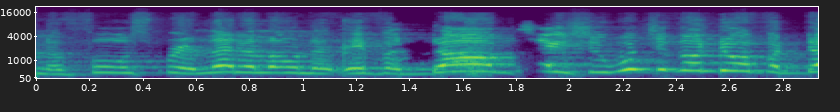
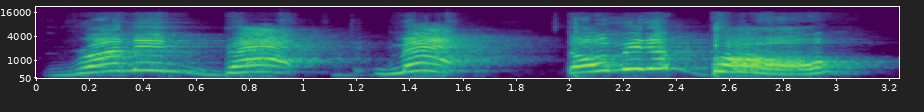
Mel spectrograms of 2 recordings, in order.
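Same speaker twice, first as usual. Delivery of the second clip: loud, slow call for the ball; loud stretched call to the quarterback; 2 semitones higher, 7 dB louder, slower than usual. Pretend. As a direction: shout it across the field. Calling out to quarterback Mac.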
